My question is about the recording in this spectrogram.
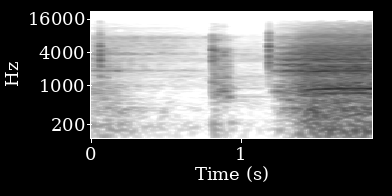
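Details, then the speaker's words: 1969 Plymouth Valiant heater box heater blower motor, removed from car, bench-tested on its connectors; clicks then steady even hum with light whir, first called low but corrected as high speed; switch issue suspected inside. "And I'll show you that I have low speed. Oh, just blew out all that stuff. There's low."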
